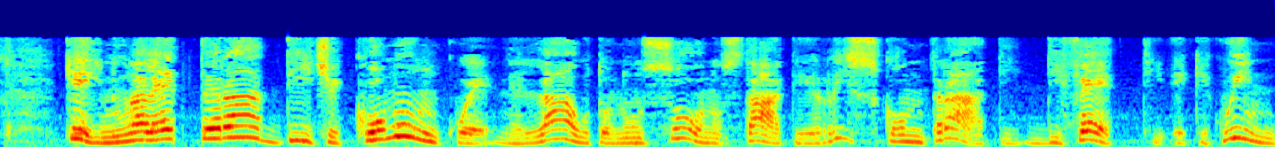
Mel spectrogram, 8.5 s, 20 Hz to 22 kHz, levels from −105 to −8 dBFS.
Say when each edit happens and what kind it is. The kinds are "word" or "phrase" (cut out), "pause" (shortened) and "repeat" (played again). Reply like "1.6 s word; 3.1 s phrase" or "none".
2.3 s word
